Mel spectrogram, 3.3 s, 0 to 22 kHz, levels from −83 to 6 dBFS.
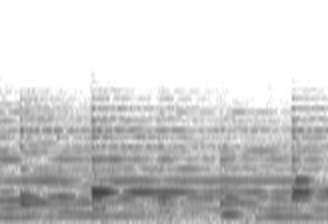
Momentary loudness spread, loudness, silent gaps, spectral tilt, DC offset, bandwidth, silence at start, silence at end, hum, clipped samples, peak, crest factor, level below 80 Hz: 10 LU; -31 LUFS; none; -9.5 dB/octave; under 0.1%; 5.2 kHz; 0 s; 0 s; none; under 0.1%; -14 dBFS; 16 dB; -62 dBFS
